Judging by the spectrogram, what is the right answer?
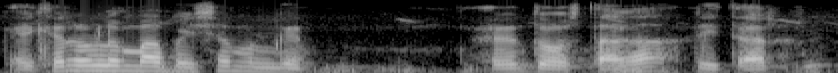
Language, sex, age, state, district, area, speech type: Bodo, male, 60+, Assam, Udalguri, rural, spontaneous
